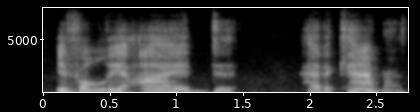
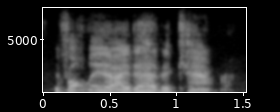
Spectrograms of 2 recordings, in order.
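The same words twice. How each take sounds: First: The sentence is spoken at a slow, careful pace. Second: The sentence is spoken at a fast pace.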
